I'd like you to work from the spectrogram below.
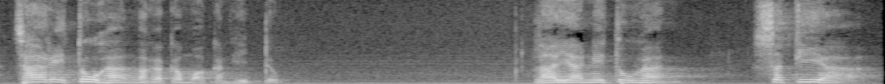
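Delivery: high, loud exhortation to the faithful; impassioned preaching. Real, not acted. Preacher urging congregation to seek and serve God, impassioned preaching. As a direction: drive each line home at full preaching force.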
